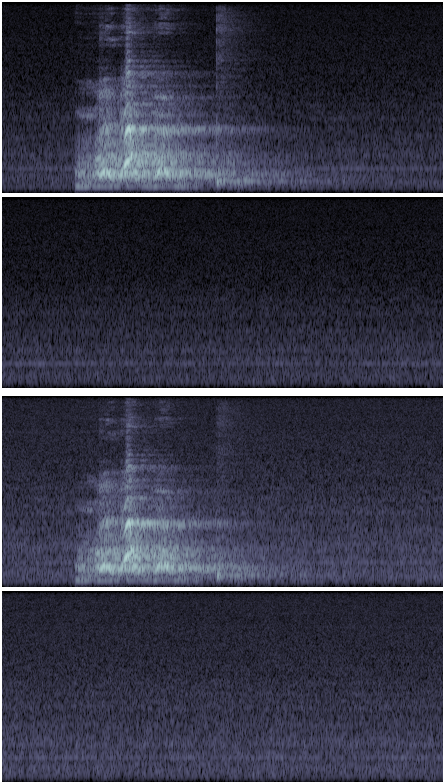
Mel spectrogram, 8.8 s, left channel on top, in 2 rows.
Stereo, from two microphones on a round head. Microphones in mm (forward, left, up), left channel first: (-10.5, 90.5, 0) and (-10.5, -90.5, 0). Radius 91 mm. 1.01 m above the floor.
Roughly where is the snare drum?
Left.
